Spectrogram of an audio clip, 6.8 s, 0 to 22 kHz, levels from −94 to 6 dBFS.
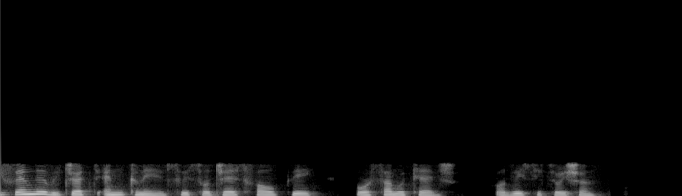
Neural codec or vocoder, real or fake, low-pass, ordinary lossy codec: codec, 16 kHz, 0.5 kbps, FunCodec, trained on LibriTTS, 25 frames a second; fake; 3.6 kHz; none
